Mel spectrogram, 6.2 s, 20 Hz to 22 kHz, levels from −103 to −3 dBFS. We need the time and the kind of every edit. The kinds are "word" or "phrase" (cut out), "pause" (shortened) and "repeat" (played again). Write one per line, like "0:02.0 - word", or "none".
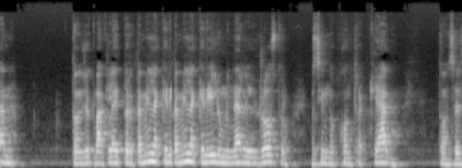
0:01.3 - phrase
0:02.3 - repeat
0:04.2 - word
